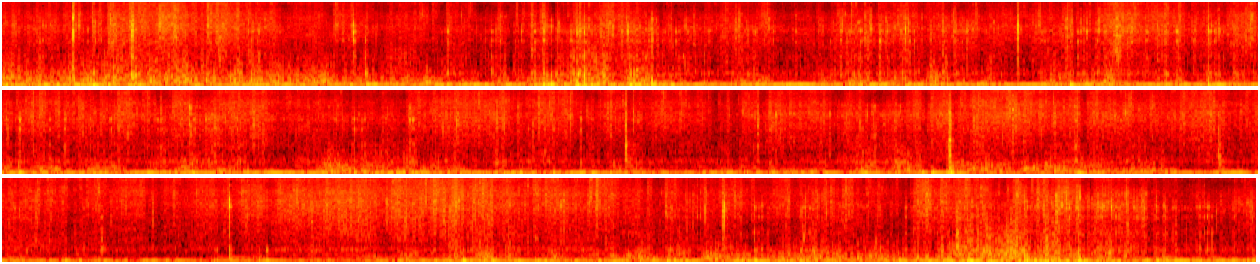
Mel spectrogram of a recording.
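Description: Mountain bike rolling along a trail covered in dry fallen leaves: tyres crunching through the leaves, with many small knocks and rattles from the bike over a steady low hum.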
